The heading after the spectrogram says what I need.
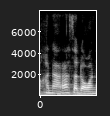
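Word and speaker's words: คณะราษฎร: ขึ้น มา ชื่อ ว่า คณะ ราช ค่ะ ซึ่ง จริง ๆ อ่าน ว่า คณะ ราษฎร นะ แต่ ว่า เพื่อ ความ คุ้น ป่า ขอ อนุญาต เรียก คณะ ราษฎ ต่อ ไป นะ คะ ก็ จะ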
